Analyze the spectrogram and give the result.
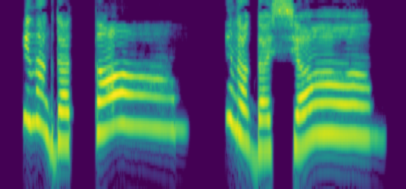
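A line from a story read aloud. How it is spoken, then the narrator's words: Drawl. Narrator (Russian): протянула она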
